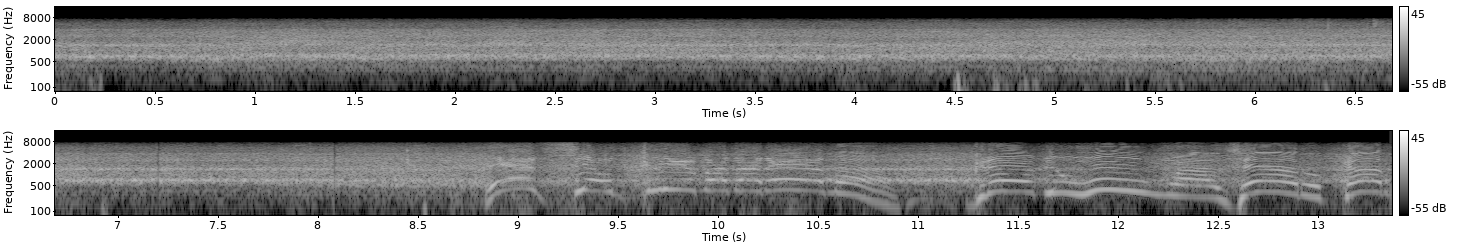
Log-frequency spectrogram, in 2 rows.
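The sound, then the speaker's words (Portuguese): A large football crowd of Grêmio supporters roars steadily in a stadium after Grêmio takes a 1–0 lead, then breaks into loud, rhythmic massed chanting of "Inter cagão", many voices rising and falling together over the final few seconds. “Grêmio na frente, 1 a 0 e a torcida grita Inter cagão, Inter cagão”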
